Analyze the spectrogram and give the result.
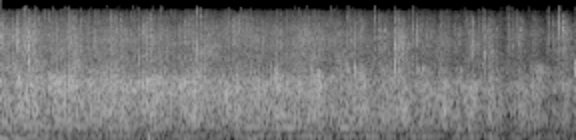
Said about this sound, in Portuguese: Aleluia. Dê para Jesus mais uma forte salva de palmas.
